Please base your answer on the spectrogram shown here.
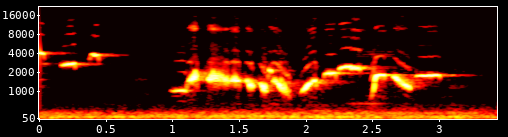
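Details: White-rumped shama whistles and chattering used to provoke shamas to sing; a couple of thin high whistles lead into a dense run of swooping, chattered notes.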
